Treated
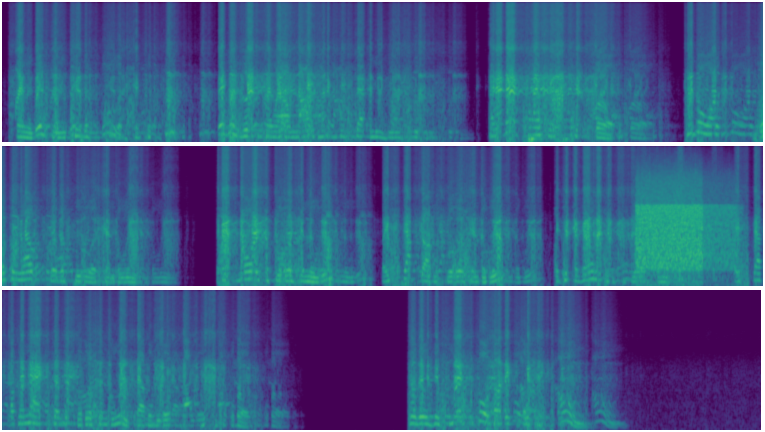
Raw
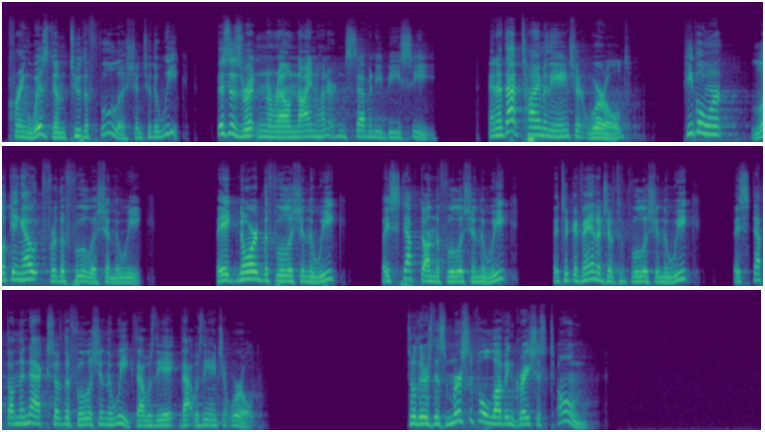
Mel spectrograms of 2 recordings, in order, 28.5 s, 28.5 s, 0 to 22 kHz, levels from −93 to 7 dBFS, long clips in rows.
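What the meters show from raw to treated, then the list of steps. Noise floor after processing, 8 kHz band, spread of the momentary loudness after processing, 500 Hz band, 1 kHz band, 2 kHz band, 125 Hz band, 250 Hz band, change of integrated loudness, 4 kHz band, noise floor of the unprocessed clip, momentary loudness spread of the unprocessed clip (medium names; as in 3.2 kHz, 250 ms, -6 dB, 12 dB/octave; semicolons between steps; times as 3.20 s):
under -85 dBFS, +8.0 dB, 16 LU, -5.5 dB, -1.5 dB, +2.0 dB, -5.5 dB, -5.5 dB, -0.5 dB, +6.5 dB, under -85 dBFS, 11 LU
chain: random holes in the spectrogram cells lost 27%; flange 0.69 Hz, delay 4.2 ms, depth 6.8 ms, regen +64%; high-order bell 2.6 kHz +12 dB; in parallel at -1 dB: compression, threshold -39 dBFS, peak gain reduction 26 dB; on the sum: sample-rate reducer 4 kHz, jitter 20%; dynamic bell 7.4 kHz, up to -4 dB, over -36 dBFS, Q 1; painted sound noise, 17.42–18.27 s, 470–3900 Hz -12 dBFS; saturation -13.5 dBFS, distortion -10 dB; multi-tap echo 112/428/506 ms -16.5/-10.5/-18 dB; trim -2 dB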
